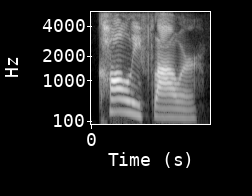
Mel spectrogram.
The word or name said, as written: cauliflower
